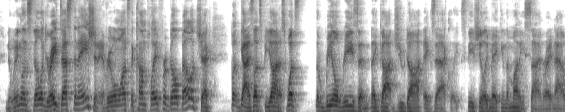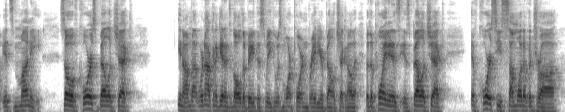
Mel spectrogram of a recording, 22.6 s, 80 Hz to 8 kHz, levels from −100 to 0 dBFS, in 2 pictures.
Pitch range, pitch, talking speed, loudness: 105-130 Hz, 120 Hz, 205 wpm, -24 LUFS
